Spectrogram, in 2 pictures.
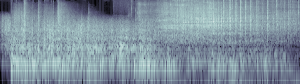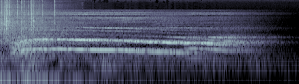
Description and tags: Halloween Werewolf Intro
More spooky Halloween sounds:
Please don't forget to credit TunePocket if you use our sounds. Thank you !
short, spooky, terror, background-sound, dark, scary, drama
